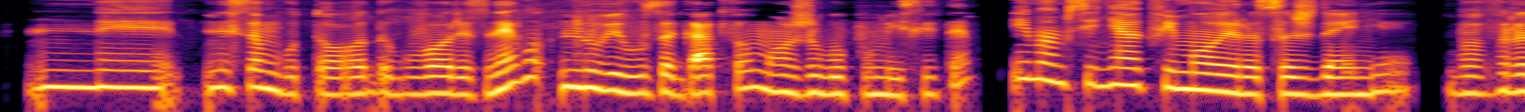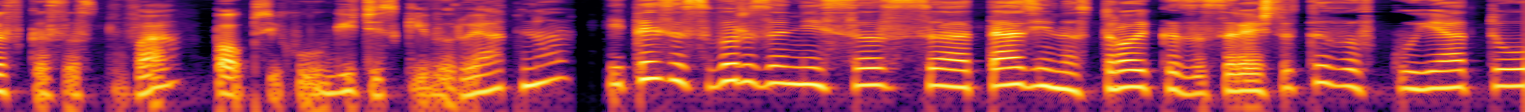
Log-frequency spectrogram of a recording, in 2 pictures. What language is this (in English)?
Bulgarian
